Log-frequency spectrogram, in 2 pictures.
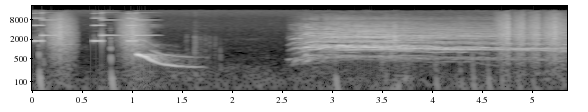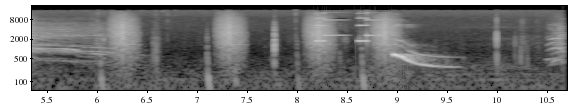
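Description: An electronic tone slides quickly downward.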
